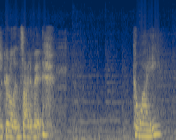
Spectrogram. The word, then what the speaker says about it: kawaii: Kawaii. Like Hawaii but with a K.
